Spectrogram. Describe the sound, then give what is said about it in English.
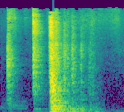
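A green door at a distribution centre for Irish products shuts with a couple of light knocks first, then a loud, heavy slam that rings out and fades over the next second, with no voices. “The green door.”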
